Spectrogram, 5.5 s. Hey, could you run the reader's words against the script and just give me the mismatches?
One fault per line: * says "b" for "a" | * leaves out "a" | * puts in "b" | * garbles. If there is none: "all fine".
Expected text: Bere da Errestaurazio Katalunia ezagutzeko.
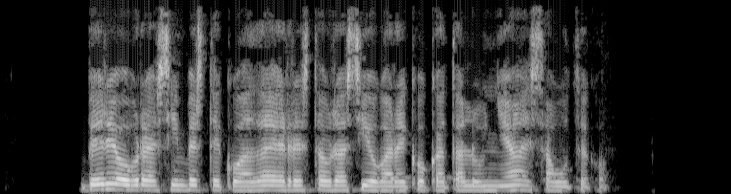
* puts in "obra ezinbestekoa"
* puts in "garaiko"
